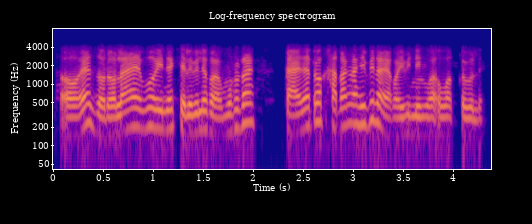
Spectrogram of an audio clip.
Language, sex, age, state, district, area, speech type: Assamese, male, 18-30, Assam, Lakhimpur, urban, conversation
